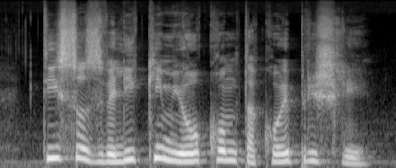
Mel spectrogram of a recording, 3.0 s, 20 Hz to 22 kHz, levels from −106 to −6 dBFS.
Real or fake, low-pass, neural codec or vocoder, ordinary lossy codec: fake; none; vocoder, 44.1 kHz, 128 mel bands every 512 samples, BigVGAN v2; none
